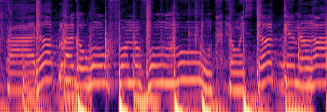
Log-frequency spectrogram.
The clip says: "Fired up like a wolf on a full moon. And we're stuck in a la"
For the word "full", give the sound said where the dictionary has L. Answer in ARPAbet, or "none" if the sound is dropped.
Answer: N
